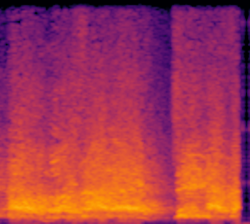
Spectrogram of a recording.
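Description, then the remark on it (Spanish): A large crowd of people from the surroundings shouts together in one sustained, loud roar, then a second shorter burst of collective yelling follows after a brief dip, ending abruptly. “pues imagínate, toda la gente pues que estaba de los alrededores, pues también se aventaron el grito.”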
